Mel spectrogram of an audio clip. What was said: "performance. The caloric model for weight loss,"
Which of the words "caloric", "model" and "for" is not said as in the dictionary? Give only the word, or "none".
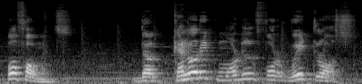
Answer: none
